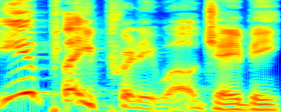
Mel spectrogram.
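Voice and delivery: mock condescending, quite patronizing pat-on-the-head tone. Retelling a golf partner's remark after a round: imitating a friend's patronizing tone. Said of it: "he's go quite patronizingly".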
